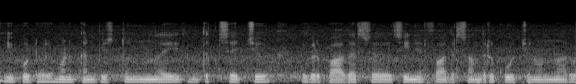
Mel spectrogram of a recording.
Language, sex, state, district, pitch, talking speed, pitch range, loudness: Telugu, male, Andhra Pradesh, Srikakulam, 115 Hz, 125 wpm, 110-115 Hz, -21 LUFS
